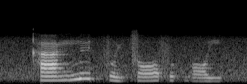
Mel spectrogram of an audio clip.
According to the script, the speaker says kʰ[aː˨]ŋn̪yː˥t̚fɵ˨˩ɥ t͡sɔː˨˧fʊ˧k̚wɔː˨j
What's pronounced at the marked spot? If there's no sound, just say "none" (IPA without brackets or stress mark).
aː˨˧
